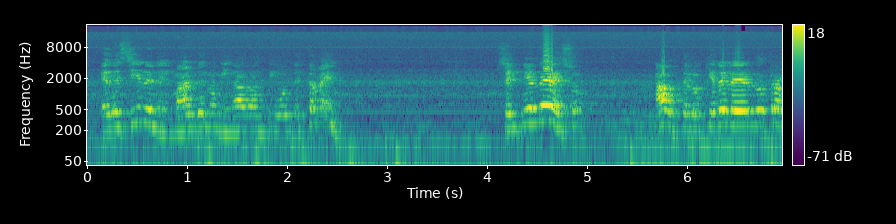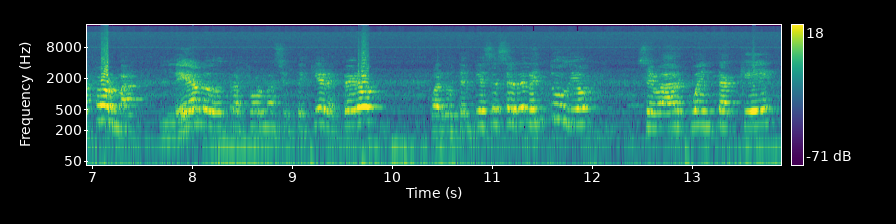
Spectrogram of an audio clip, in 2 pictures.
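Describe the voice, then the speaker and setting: A man's voice: very high voice, a little hiss or hum. A man teaching a Bible study class, emphatic and full of rhetorical questions. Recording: echoey room, mic at a distance.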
